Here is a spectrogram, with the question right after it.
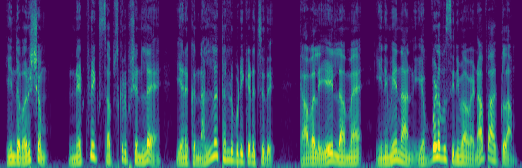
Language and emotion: Tamil, happy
